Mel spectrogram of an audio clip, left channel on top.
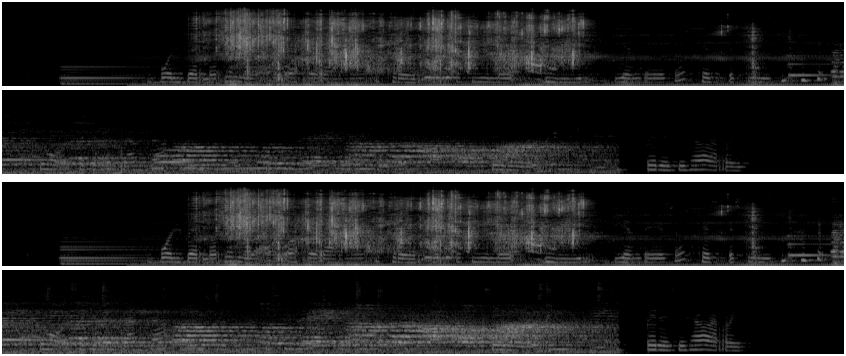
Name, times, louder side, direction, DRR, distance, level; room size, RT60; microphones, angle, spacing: sound 1, 0.6-7.2 7.8-10.9, right 3 dB, 60° right, 1.0 m, -58 dB
sound 2, 1.4-9.6, equal, ahead, 0.5 m, -35 dB
voice 1, 1.4-11.6 13.3-13.9 14.9-15.8, right 3 dB, 40° right, 0.7 m, -50 dB
sound 3, 8.3-14.6, right 6 dB, 85° right, 0.7 m, -42 dB
voice 2, 9.9-11.3 11.7-12.5 13.9-14.2 14.5-14.6, left 3 dB, 30° left, 1.5 m, -51 dB
17.0 x 8.3 x 4.9 m
head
